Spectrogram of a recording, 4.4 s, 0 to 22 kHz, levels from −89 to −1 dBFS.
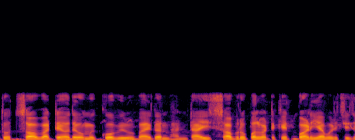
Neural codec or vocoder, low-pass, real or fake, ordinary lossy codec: none; 7.2 kHz; real; none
